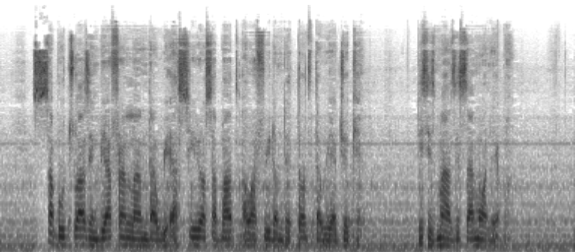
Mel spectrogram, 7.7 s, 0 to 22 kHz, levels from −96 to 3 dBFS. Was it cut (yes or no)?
no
